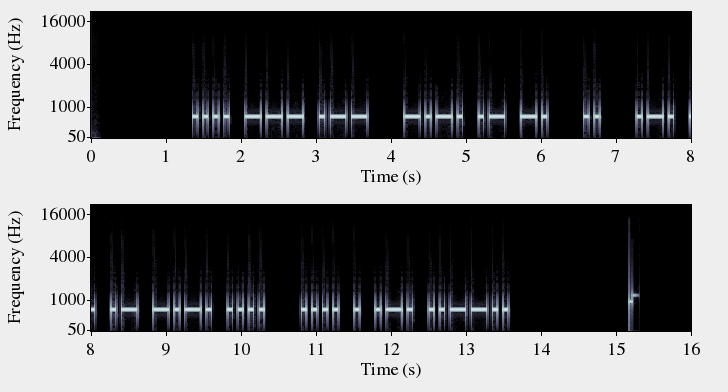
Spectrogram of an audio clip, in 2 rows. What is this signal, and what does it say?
Morse code, heard as a keyed tone, about 17 wpm, 700 Hz. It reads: HOW CAN I REACH HER?
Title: Sentences from Top 1000 Words - Review Part 2 - 17wpm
